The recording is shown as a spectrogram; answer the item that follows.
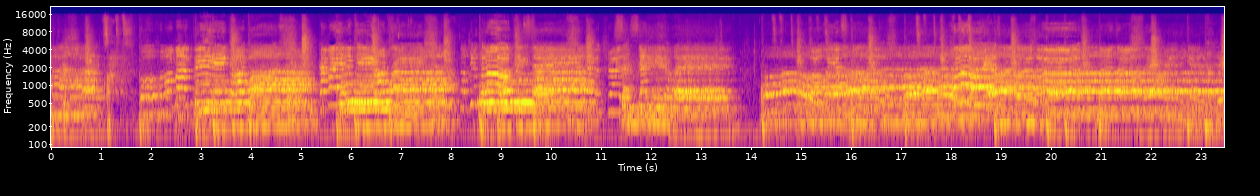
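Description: All-female a cappella group singing: a lead voice over harmonised backing voices. The sound drops away briefly several times between phrases, most deeply about fourteen seconds in.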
